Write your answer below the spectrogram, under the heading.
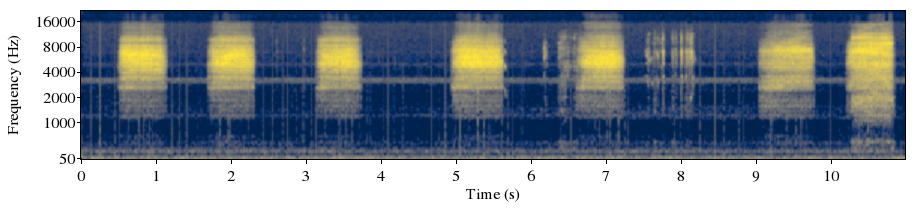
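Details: Wild barn owl owlets, seven young in a monitored nest box, begging while their mother feeds them; harsh broadband hissing screeches, each under a second, repeated roughly every one and a half seconds, with faint clicks and steady low hum between.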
